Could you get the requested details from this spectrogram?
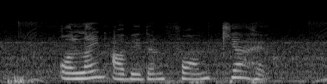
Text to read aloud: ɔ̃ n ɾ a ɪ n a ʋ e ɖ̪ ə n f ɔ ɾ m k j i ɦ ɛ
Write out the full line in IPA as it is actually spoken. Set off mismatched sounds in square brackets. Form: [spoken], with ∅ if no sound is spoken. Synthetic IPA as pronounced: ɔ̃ n [l] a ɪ n a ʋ e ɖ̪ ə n f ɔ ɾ m k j [a] ɦ ɛ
